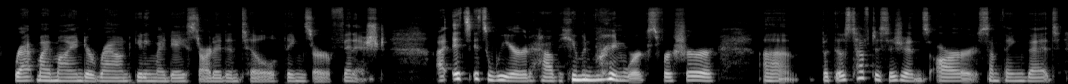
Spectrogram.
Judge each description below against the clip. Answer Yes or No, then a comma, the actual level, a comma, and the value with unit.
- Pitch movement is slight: No, average, 3.2 semitones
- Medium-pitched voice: Yes, medium, 170 Hz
